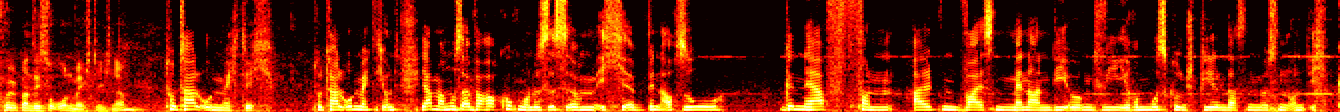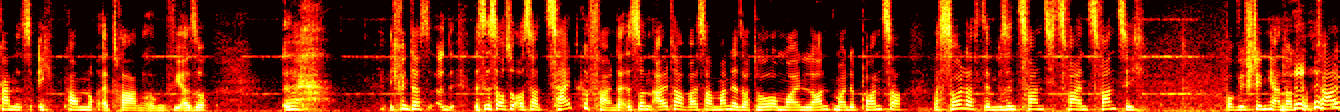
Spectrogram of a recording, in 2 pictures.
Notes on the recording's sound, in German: Dieses Gespräch wurde Outdoor bei einem Gewitter aufgenommen. Am Anfang hört man Regen, später Hagel.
